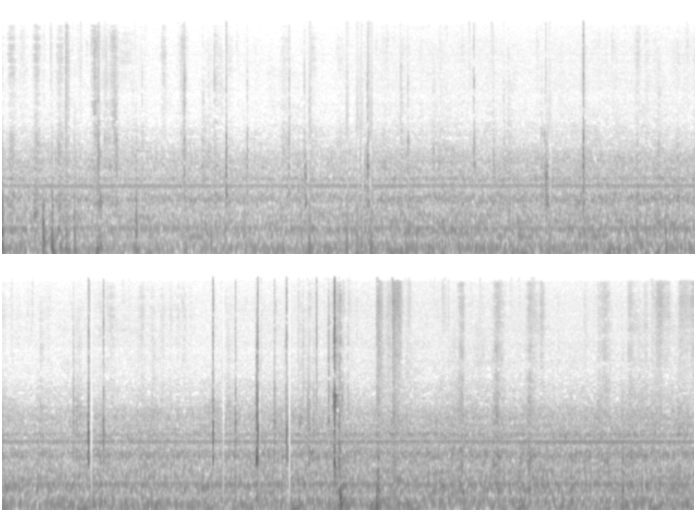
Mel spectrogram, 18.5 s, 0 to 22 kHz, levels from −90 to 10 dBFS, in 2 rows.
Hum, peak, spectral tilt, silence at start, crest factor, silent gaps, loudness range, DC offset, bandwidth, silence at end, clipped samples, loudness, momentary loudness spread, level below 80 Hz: none; -6 dBFS; -3.5 dB/octave; 0 s; 34 dB; none; 10 LU; under 0.1%; 17 kHz; 0 s; under 0.1%; -41 LUFS; 10 LU; -50 dBFS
